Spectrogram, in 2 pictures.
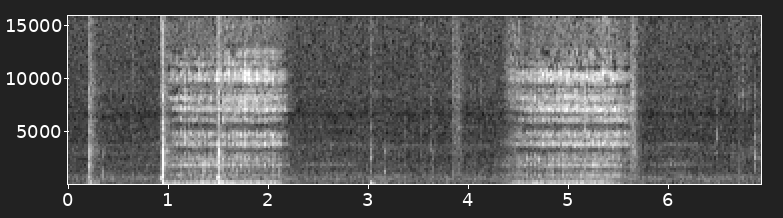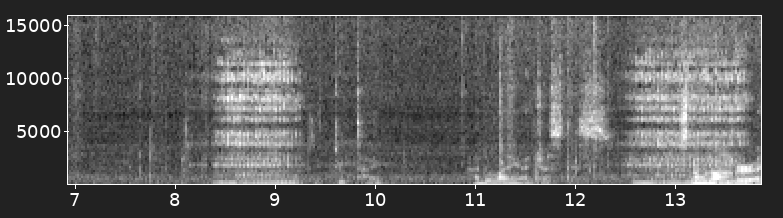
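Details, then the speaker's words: Recorded snoring played back while testing ear muffs for sleep: loud, rough, droning snores on each in-breath, about four in fourteen seconds, with quiet pauses between. "it shuts off the noise uh however I can still hear the snoring"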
